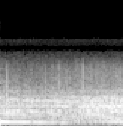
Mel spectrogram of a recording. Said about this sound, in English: It's my bus with the red wheels.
